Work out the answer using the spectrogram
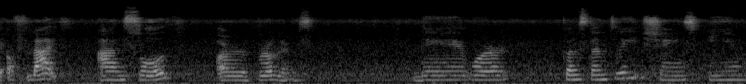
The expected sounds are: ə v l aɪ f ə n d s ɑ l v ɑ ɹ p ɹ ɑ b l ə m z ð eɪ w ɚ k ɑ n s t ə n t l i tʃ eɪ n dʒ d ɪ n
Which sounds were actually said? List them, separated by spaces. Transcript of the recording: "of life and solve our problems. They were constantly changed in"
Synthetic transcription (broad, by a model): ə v l aɪ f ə n s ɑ l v ɑ ɹ p ɹ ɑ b l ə m s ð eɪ w ɚ k ɑ n s t ə n t l i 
